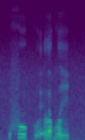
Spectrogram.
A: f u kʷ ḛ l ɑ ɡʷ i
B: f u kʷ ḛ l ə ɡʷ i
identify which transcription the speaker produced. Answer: B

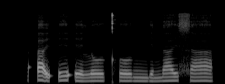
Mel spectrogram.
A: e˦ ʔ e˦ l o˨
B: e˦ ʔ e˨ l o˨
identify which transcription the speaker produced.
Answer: B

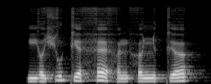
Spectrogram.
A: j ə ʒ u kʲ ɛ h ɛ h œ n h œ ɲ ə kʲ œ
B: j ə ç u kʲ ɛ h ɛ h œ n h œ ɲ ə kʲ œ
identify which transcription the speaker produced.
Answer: B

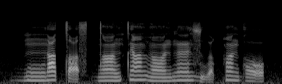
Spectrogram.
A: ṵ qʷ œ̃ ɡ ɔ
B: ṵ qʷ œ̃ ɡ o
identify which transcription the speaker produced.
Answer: A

